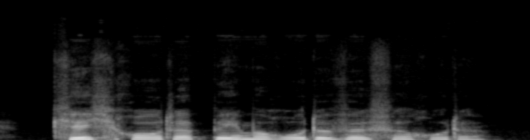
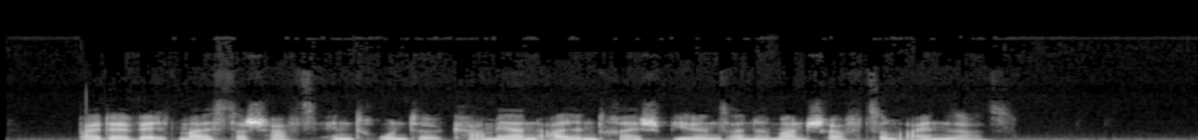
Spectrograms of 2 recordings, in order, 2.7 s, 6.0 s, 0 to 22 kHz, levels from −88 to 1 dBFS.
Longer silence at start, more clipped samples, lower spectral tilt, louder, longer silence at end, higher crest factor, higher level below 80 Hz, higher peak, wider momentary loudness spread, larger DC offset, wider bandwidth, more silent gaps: second, 0.25 s vs 0.4 s; neither; about the same, -8 dB/octave vs -7 dB/octave; second, -23 LUFS vs -19 LUFS; second, 0.25 s vs 0.95 s; about the same, 18 dB vs 20 dB; second, -68 dBFS vs -46 dBFS; second, -6 dBFS vs 0 dBFS; about the same, 11 LU vs 10 LU; neither; second, 13 kHz vs 15.5 kHz; neither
